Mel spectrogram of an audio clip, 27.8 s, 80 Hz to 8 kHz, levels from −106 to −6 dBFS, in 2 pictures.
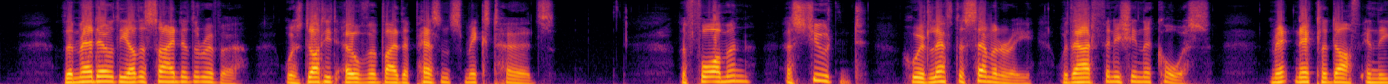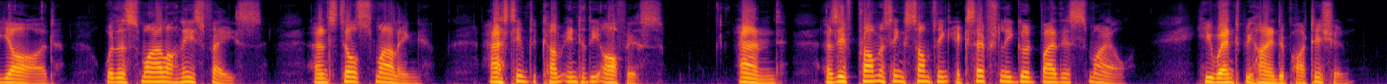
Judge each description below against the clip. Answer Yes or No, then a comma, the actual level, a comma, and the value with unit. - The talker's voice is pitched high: No, medium, 155 Hz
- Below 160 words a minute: Yes, average, 140 wpm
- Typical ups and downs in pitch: Yes, average, 3.5 semitones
